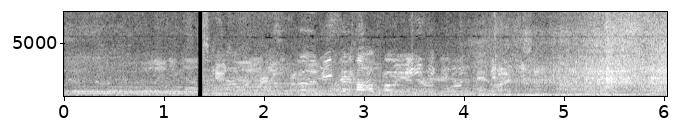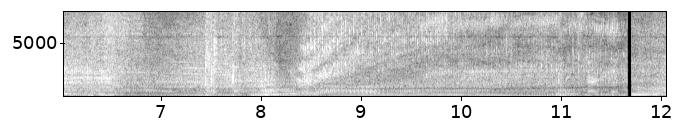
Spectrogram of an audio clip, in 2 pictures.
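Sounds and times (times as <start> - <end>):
sports car engine revving past: 3.9 - 12.0.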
